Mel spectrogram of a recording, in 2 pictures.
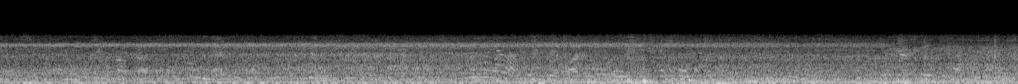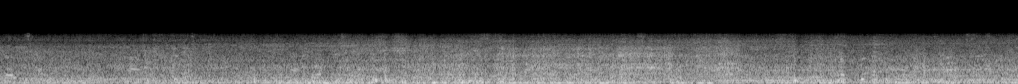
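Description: Interior noise of a JR Yamanote Line commuter train pulling out and running between stations: a steady rumble of wheels and motors. A steady high tone runs for about the first nine seconds and then stops, and the running noise grows louder in the second half.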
